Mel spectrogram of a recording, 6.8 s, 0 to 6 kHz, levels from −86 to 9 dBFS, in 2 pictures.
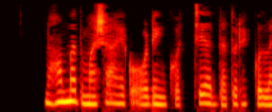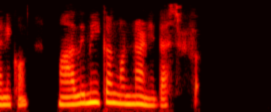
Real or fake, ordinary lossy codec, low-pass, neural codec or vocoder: fake; MP3, 24 kbps; 5.4 kHz; codec, 16 kHz, 0.7 kbps, FocalCodec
